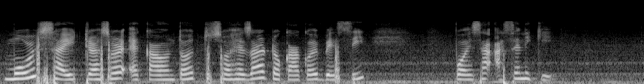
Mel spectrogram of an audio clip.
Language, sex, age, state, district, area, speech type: Assamese, female, 18-30, Assam, Darrang, rural, read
